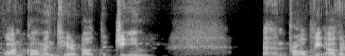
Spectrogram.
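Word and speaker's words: جيم: common with another languages, but in Arabic Fusha, we never say Ga. We never say like English good or great. We don't say Ga. We always say Ja. Jamil. It's always be, we call it mu'attash. So Jim will never be Ga. It's always Ja. Ja.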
